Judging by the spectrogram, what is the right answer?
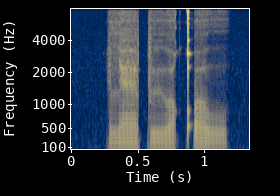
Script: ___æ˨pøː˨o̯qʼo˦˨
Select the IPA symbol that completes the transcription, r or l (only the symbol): l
